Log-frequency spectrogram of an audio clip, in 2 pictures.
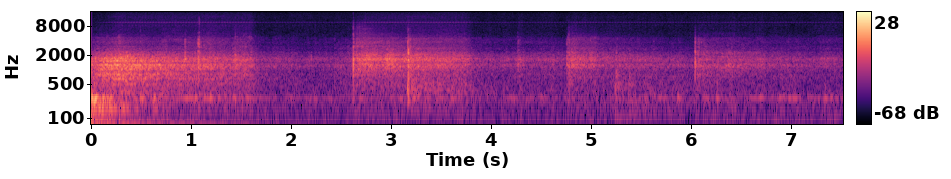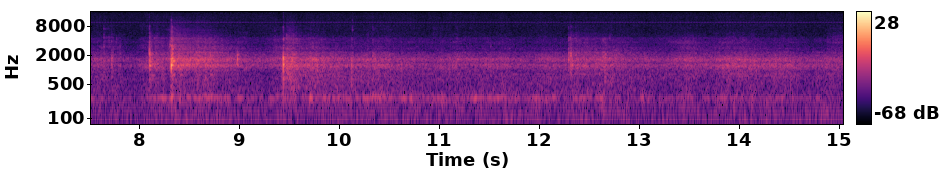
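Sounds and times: steady low hum: 0.0 - 2.4
skates scraping on ice: 2.2 - 15.0
hockey sticks clacking on puck: 2.4 - 15.0.

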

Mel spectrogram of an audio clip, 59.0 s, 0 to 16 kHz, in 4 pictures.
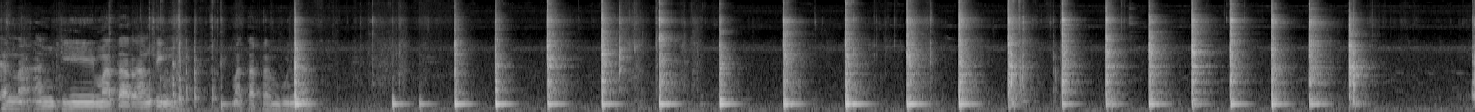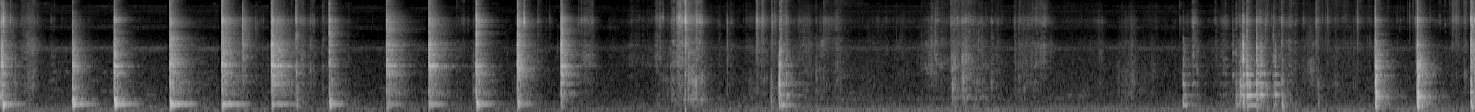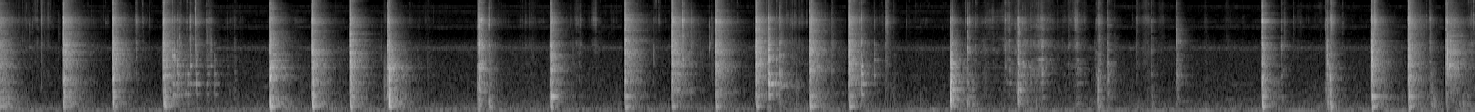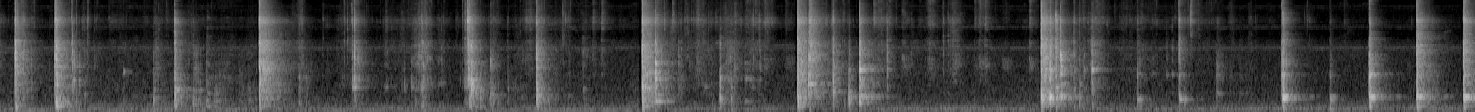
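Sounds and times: blade chopping bamboo: 3.9 - 13.8, 14.7 - 20.7, 26.6 - 38.4, 42.1 - 45.2, 46.8 - 49.9, 57.9 - 59.0.

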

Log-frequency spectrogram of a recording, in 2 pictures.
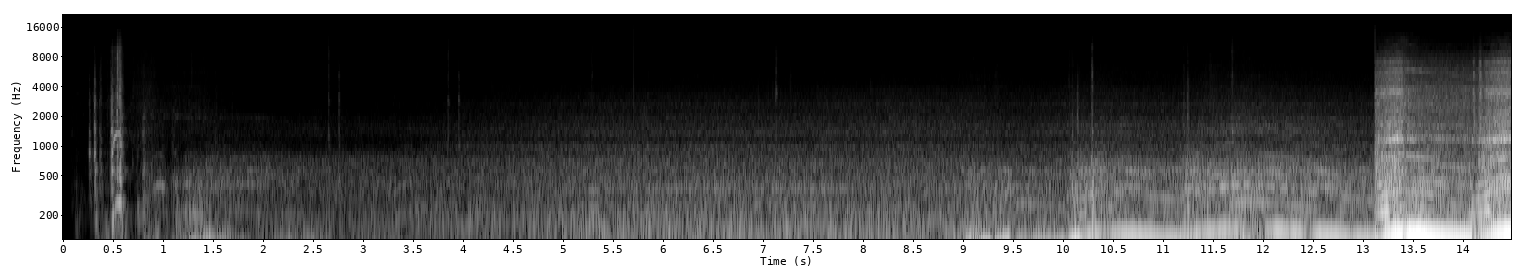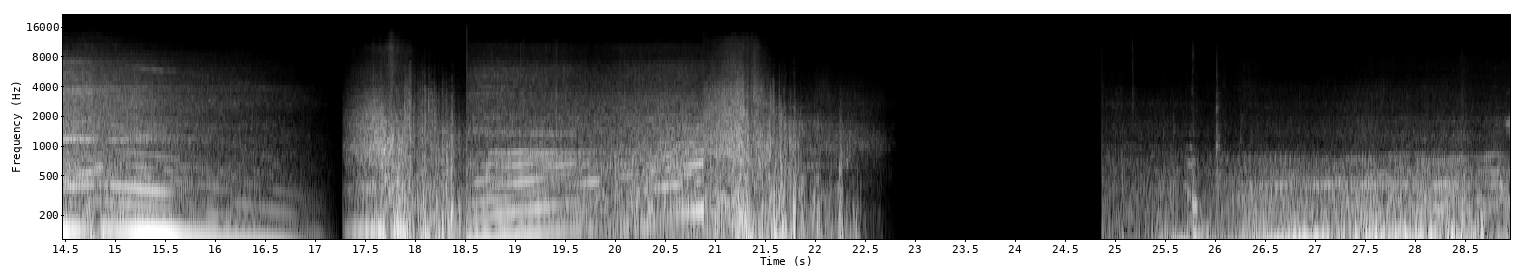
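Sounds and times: car engine starting and idling: 0.3 - 17.2
car engine revving: 8.9 - 21.2.

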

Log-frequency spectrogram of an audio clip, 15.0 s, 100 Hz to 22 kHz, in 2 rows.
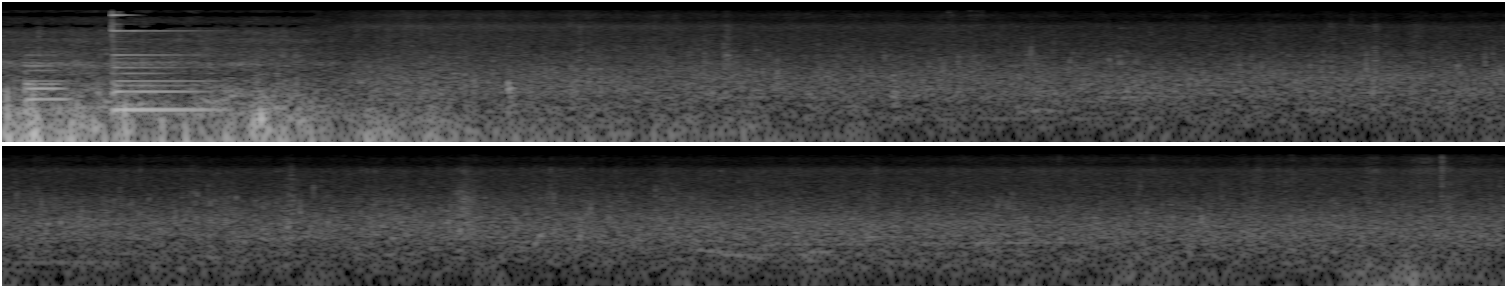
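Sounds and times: faint moving water: 0.0 - 15.0
faint ticks: 14.6 - 14.9.

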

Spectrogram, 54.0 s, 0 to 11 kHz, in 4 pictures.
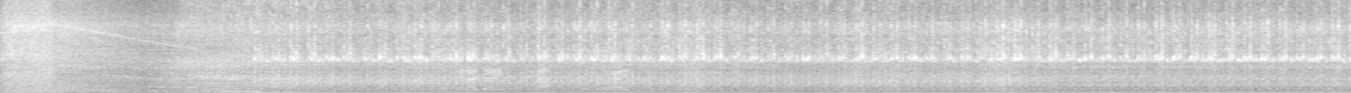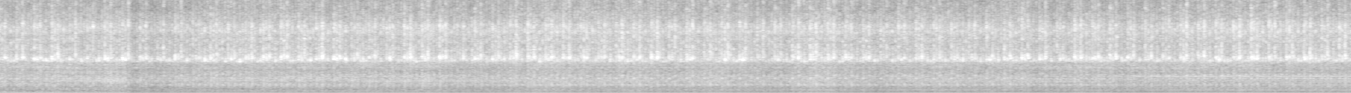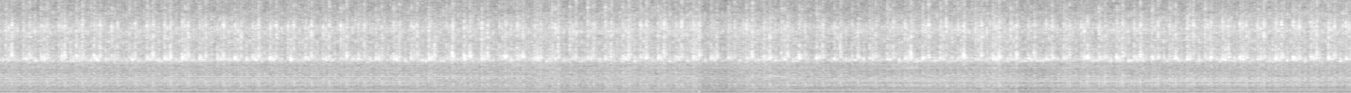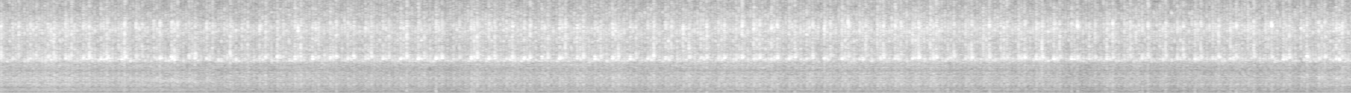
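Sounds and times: diesel engine idling: 0.0 - 54.0
engine fan and drive belts turning: 0.0 - 54.0.

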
